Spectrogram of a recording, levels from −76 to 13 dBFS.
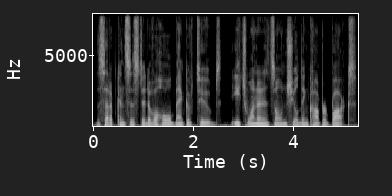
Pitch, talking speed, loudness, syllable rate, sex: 100 Hz, 190 wpm, -18 LUFS, 5.0 syllables/s, male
